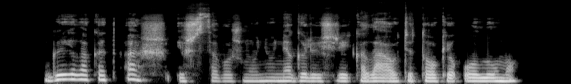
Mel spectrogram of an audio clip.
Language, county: Lithuanian, Vilnius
